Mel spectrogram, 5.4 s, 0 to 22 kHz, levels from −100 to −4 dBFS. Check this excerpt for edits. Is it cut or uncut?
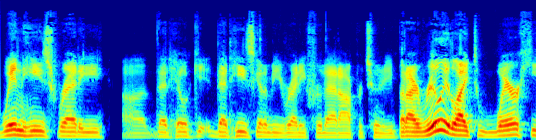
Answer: cut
